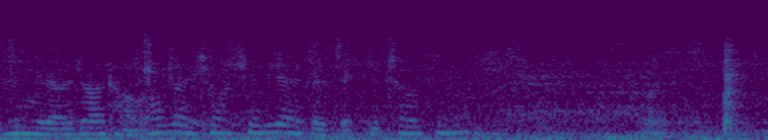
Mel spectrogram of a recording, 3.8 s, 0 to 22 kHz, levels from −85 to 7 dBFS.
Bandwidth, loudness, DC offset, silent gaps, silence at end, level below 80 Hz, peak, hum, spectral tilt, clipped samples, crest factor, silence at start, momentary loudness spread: 17 kHz; -56 LUFS; under 0.1%; none; 0 s; -60 dBFS; -38 dBFS; none; -5.5 dB/octave; under 0.1%; 16 dB; 0 s; 5 LU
